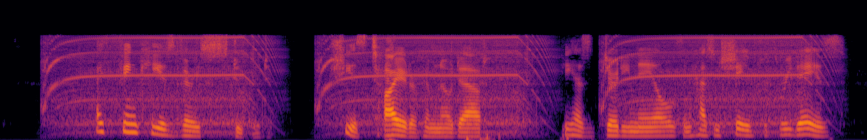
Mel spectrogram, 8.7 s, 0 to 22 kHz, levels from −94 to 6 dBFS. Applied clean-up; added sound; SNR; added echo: none; Domestic sounds, home sounds; 7 dB; none.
